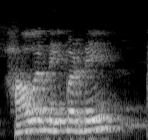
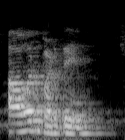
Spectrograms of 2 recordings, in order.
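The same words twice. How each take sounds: First: हावर with a clear h at the start; wrong h in hour. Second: आवर with no h sound at the start; silent h in hour. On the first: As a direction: show the wrong हावर, h sounded. (हावर, ह के साथ गलत उच्चारण) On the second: (आवर बिना ह के बोलें) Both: Shown as a demonstration.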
